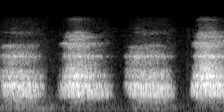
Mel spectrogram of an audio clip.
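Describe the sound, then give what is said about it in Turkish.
Four loud, breathy mouth breaths alternate in and out at a steady quick pace, each lasting about half a second with brief gaps, with no talking. “Mesela daha ağızdan nefes alıp verebilirsin.”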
